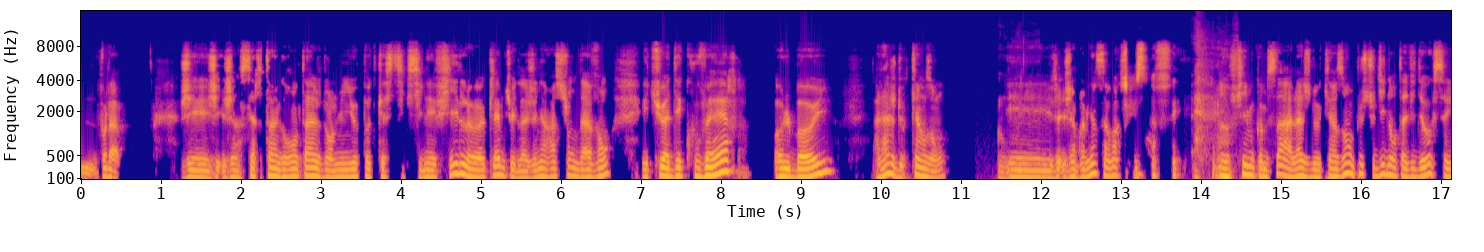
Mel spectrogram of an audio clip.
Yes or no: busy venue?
no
